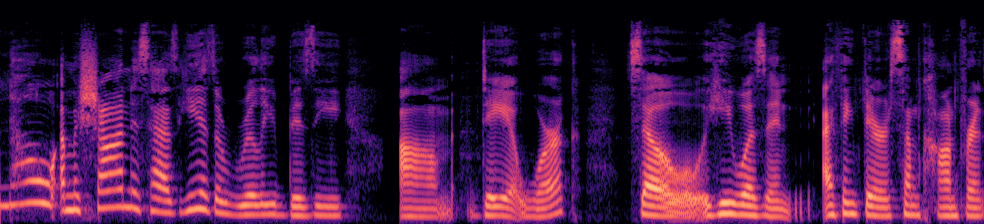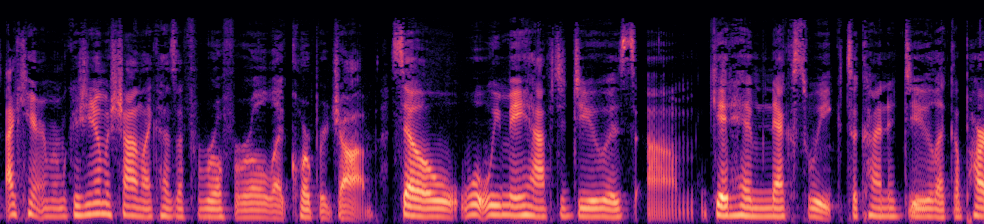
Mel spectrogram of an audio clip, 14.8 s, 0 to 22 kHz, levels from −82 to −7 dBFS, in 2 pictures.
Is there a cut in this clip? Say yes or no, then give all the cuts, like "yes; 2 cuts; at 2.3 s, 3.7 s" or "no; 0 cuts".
yes; 1 cut; at 10.3 s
